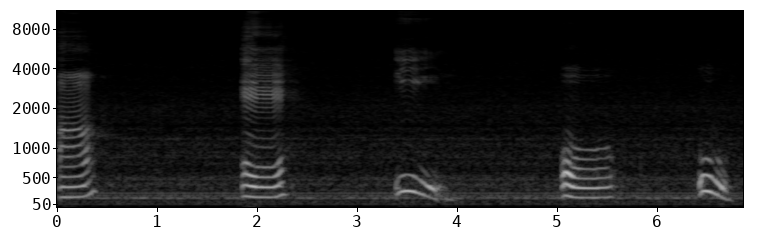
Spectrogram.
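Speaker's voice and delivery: "a, e, i, o, u" one by one with long pauses; teacher modelling Tagalog "a, e, i, o, u"; vowel pronunciation demo. Shown as a demonstration. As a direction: sound out each of "a, e, i, o, u" separately. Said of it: "it is pronounced as".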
